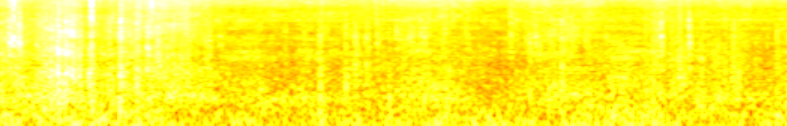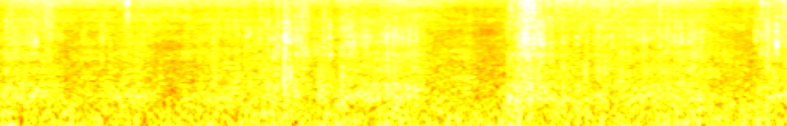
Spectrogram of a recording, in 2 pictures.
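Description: Devinci Wilson downhill mountain bike rolling fast down a packed-dirt trail: steady tyre noise and wind rumble on the microphone, with occasional sharp knocks and rattles from the bike over bumps.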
